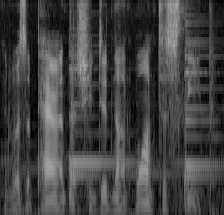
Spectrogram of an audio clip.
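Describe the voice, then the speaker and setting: An actor playing an earnest, caring Victorian doctor in a radio play, narrating his diary in a measured, formal way. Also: low-pitched, steady tone, close to an everyday voice. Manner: measured, formal, literary delivery. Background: plucked guitar music.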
